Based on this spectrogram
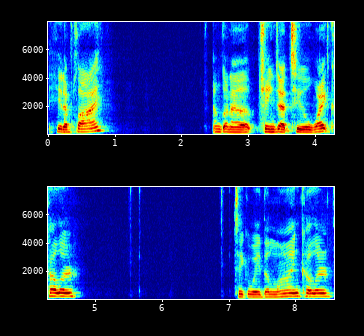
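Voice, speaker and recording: A middle-aged craft tutorial host narrates an informal, step-by-step guide in a medium-pitched, steady, slightly mellow voice. She talks slowly and pauses often, unscripted and thinking aloud as she works.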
